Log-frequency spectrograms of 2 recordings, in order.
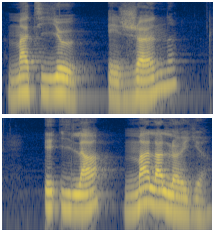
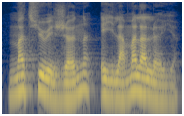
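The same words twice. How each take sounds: First: The sentence is spoken slowly. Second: The sentence is spoken at normal speed. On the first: "I will speak slow in the beginning" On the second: "Normal speed for you to practice"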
